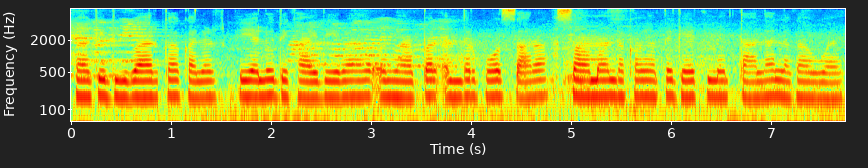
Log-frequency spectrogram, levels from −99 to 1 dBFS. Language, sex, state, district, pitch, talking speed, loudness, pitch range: Hindi, female, Bihar, Madhepura, 175 Hz, 195 wpm, -15 LUFS, 170-180 Hz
